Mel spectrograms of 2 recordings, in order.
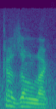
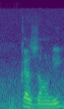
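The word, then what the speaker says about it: Kazanlak: la même latitude que kazan lac kazan ligue certains prononce l'un ou l'autre me gary qui est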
